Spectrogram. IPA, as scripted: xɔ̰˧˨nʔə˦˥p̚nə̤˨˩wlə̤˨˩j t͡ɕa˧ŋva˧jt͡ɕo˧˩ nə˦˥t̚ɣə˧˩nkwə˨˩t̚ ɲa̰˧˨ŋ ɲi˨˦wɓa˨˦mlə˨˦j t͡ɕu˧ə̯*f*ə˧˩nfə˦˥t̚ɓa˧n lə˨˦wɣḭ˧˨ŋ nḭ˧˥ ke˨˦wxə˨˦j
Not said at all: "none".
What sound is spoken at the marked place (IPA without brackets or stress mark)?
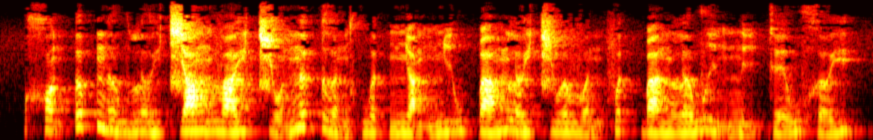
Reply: v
